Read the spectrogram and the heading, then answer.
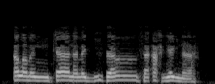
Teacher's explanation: قوله تعالى: أومن كان ميتا فأحييناه. قرأ قارون بتشديد الياء هكذا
